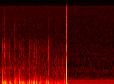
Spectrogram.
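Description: Handheld microphone being handled as it is passed from one person's hand to another's: a run of irregular low bumps and rubs, ending about a second and a half in with one sharp click, after which only a faint steady hum is left.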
